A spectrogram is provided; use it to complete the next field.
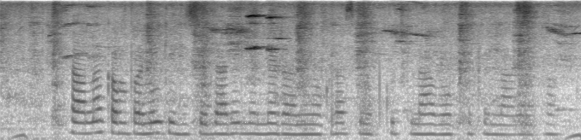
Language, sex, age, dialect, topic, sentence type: Bhojpuri, female, 18-24, Southern / Standard, banking, statement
